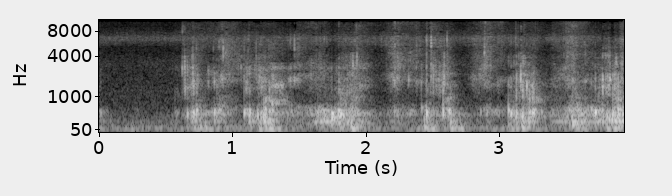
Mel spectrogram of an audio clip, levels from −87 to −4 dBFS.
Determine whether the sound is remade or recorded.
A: recorded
